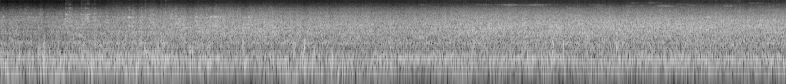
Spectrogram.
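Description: Pakistan Railways passenger train rolling along the track, heard from a coach window: a steady rumble and rush of wheels on rails.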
